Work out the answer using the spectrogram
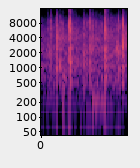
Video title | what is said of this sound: This will make your HAIR look FLAWLESS... - Beauty Essentials - Beauty MUST HAVES 2025 | You can hear there's something inside that helps get all that product really shaken up.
